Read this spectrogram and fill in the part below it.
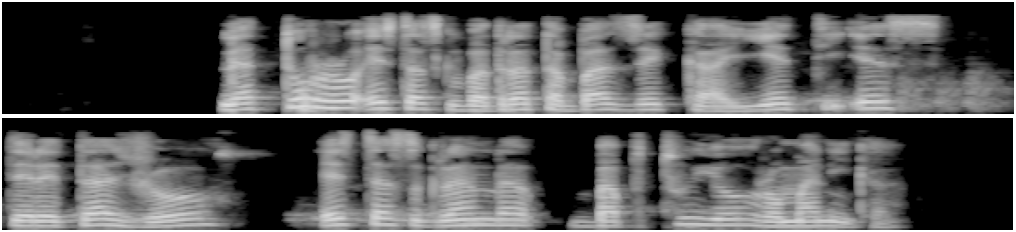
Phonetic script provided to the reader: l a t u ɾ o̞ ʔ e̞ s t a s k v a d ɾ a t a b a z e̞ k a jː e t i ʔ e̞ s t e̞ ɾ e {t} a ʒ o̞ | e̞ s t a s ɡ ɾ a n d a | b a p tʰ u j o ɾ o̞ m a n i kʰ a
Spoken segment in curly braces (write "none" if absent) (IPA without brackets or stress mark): t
